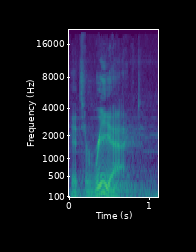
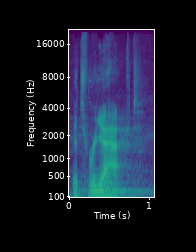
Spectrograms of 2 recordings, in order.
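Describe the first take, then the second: First: The stress is on the first syllable. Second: The stress is on the second syllable.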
